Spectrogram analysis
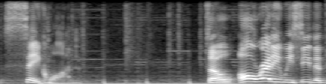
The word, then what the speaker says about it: Saquon: His name is not Saquan. His name is Seaquan.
